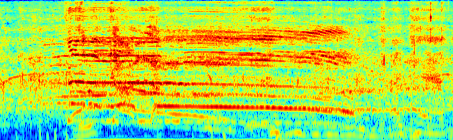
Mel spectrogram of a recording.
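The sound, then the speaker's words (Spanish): A crowd cheers loudly and steadily, with many overlapping voices whooping and shouting in high, rising tones over a dense bed of applause-like noise. “Me los, aplausos, por oh, supuesto.”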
